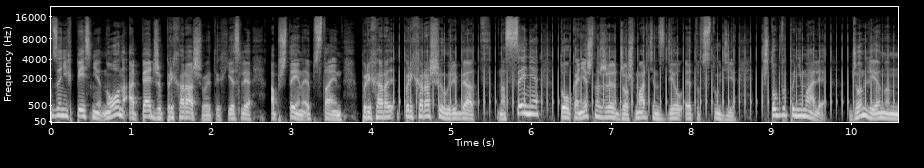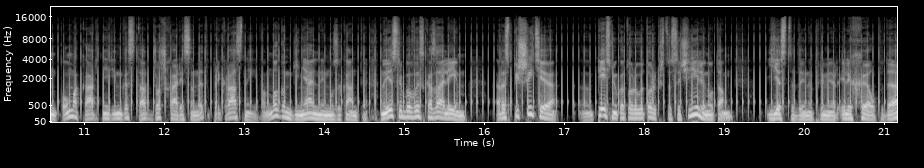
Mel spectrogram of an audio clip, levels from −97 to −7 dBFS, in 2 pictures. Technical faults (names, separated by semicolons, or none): train of clicks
